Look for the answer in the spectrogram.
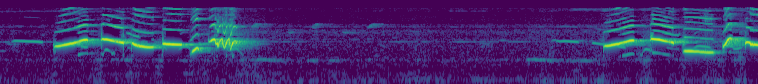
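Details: Oriental magpie-robin in full, continuous song, used to stir a reluctant bird into singing: a phrase of clear, loud whistles sliding up and down with quick twittered notes, lasting about two seconds, silence, then the phrase begins again.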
